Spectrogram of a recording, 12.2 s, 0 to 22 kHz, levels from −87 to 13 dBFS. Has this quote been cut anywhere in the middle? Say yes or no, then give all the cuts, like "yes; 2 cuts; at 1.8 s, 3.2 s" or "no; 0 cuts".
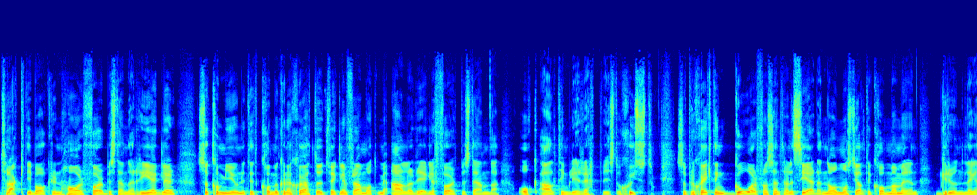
no; 0 cuts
